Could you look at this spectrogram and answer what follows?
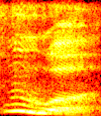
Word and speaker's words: Uhr: And U pronounced as U. Like the U in the English word moon. Example word is Uhr. Say it, Uhr. It means clock or o'clock.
